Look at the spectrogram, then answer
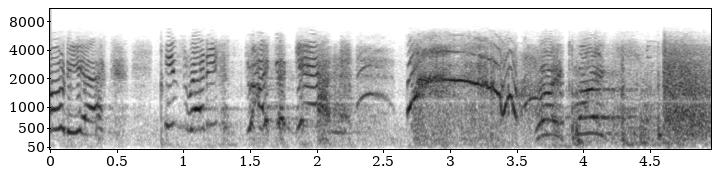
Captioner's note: screams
